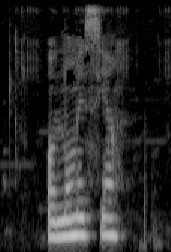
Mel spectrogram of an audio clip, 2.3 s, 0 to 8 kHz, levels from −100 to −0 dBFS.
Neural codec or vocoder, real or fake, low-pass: none; real; 7.2 kHz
